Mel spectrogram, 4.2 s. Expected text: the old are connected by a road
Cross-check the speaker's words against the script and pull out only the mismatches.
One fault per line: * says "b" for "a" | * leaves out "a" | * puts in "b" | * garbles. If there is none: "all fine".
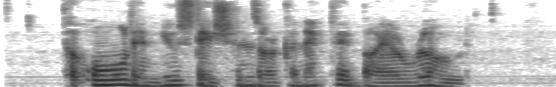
* puts in "and new stations"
